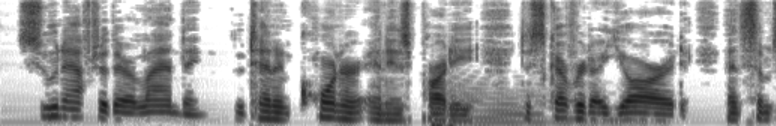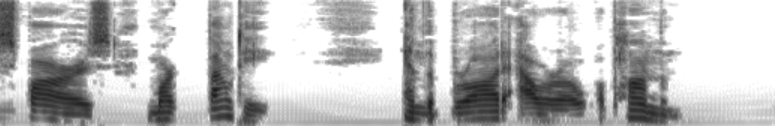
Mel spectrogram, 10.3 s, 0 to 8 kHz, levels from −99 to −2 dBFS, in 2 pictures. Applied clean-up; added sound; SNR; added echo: classical method spectral subtraction.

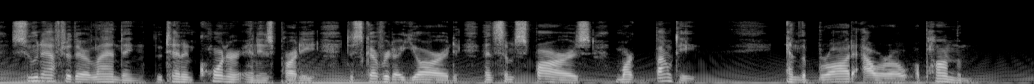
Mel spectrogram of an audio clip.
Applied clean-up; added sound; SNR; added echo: none; Keyboard (musical); 13 dB; none.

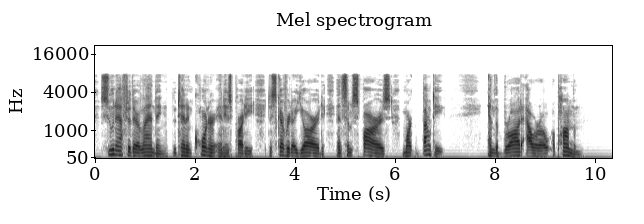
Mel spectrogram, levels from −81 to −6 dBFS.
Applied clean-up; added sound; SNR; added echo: none; none; none; none.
